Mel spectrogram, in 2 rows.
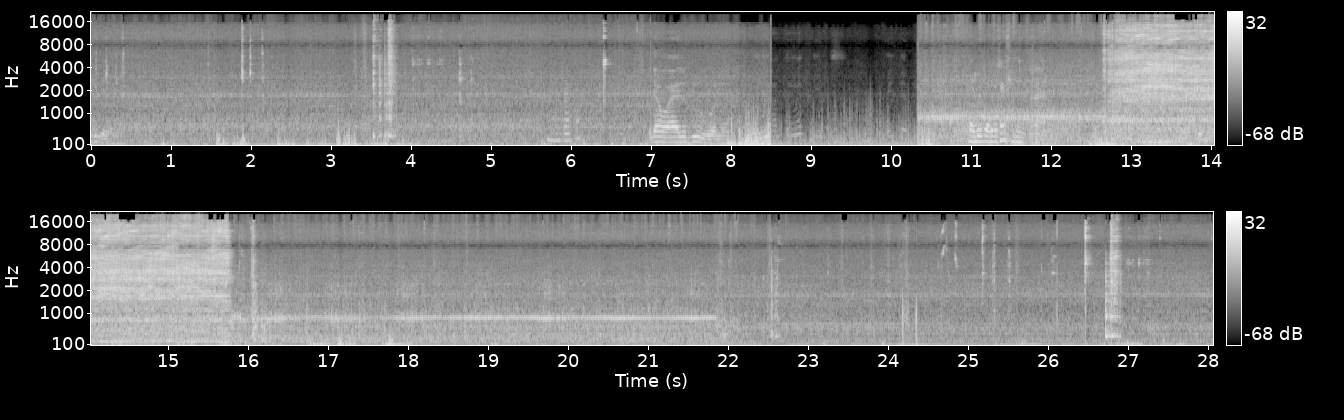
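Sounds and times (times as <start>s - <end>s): lathe tool cutting metal: 10.4s - 22.1s
steady machine whine: 10.4s - 25.3s
machine running quietly: 10.4s - 26.5s.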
